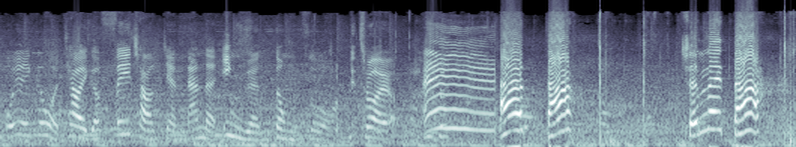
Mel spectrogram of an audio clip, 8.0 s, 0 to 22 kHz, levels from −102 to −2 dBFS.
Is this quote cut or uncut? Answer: cut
